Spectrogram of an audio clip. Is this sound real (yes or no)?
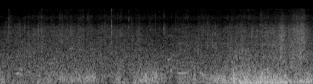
yes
